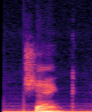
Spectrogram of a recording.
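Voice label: "shenk", Nigerian Pidgin, male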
